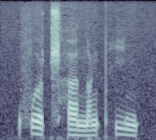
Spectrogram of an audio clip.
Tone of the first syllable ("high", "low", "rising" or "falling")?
falling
